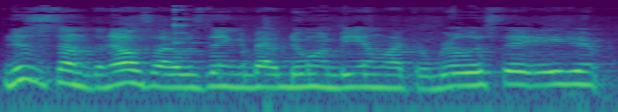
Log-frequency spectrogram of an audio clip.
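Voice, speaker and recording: Eating soup on camera, a mukbang vlogger with a mid-pitched voice reads viewers' questions in an easygoing way. Occasional throat-clearing interrupts her, while clinking dishes and utensils fill a fairly noisy room.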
